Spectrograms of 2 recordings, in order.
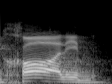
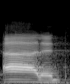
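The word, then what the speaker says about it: خالد: Now I'm not saying that everyone who has the name Khalid and says it Alid, Khalid, is like they're pronouncing their name wrong. It's their personal name. They figure out how to pronounce it themselves.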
